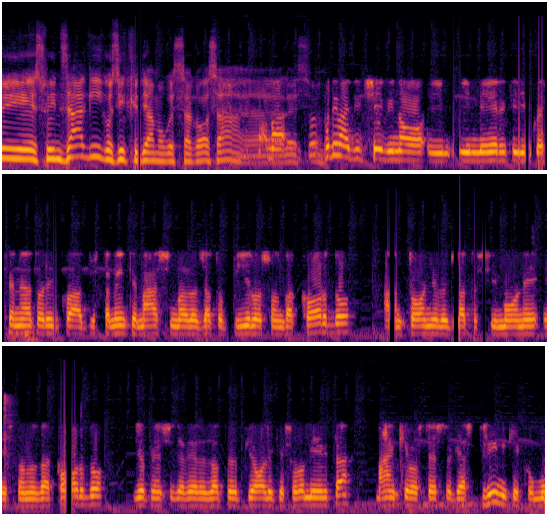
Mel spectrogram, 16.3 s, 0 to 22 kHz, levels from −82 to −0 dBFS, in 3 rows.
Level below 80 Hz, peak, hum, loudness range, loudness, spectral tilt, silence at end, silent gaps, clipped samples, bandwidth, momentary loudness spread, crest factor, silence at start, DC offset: -54 dBFS; -6 dBFS; none; 2 LU; -22 LUFS; -6 dB/octave; 0 s; none; under 0.1%; 14 kHz; 6 LU; 16 dB; 0 s; under 0.1%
